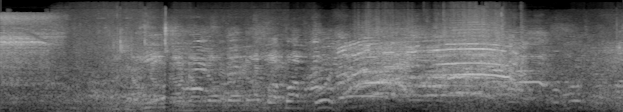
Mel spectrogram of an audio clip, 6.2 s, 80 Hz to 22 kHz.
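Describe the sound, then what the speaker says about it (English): Spectators at the 2015 USAPL High School Nationals powerlifting meet shout and cheer to push a lifter through his squat attempt, with voices rising to a louder chorus of yells near the end. "You hear the crowd getting behind Kenny."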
